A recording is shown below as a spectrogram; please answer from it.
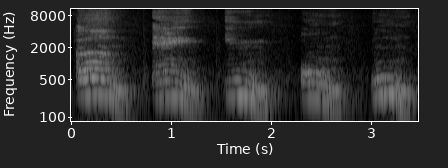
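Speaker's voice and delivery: "an, en, in, on, um" as isolated nasal vowels; "an, en, in, on, um" recited one by one with pauses; nasal vowel sounds. Shown as a demonstration. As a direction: sound out each nasal in "an, en, in, on, um" separately. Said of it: "Toda vez que vocês tiverem o som".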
